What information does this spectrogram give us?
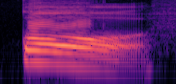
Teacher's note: So right from the back of the mouth.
